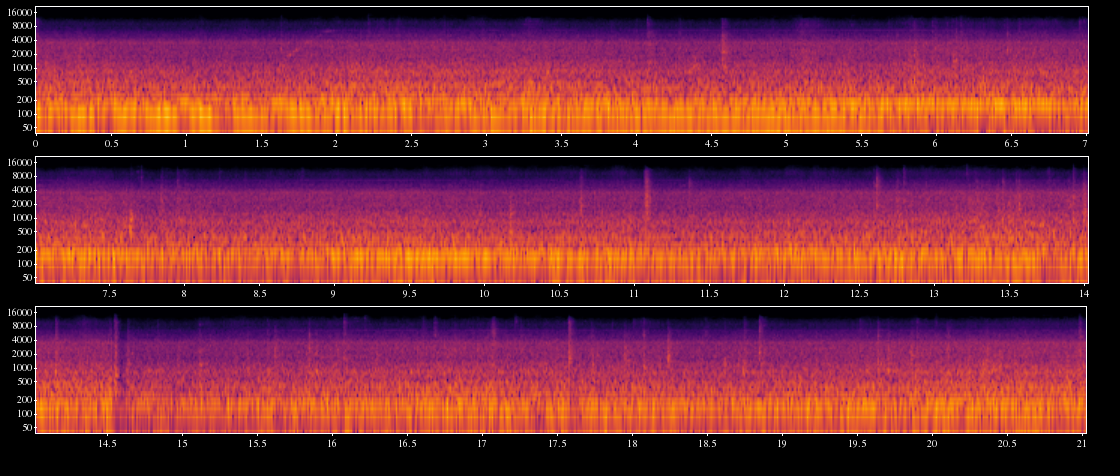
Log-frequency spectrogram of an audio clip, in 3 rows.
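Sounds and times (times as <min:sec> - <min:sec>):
jet engines droning at idle: 0:00.0 - 0:21.0.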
